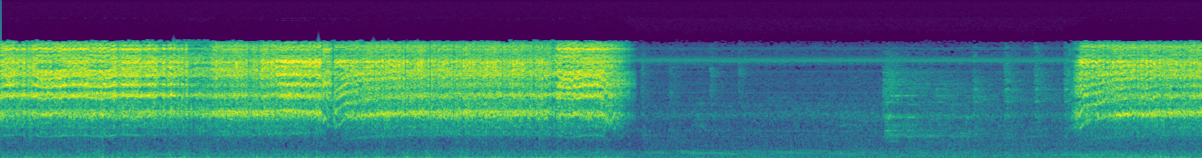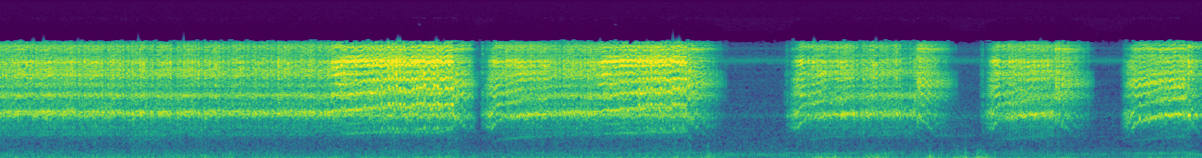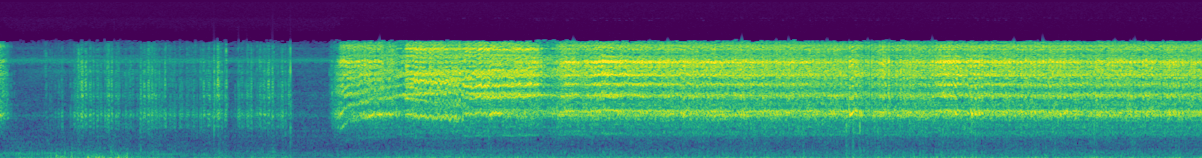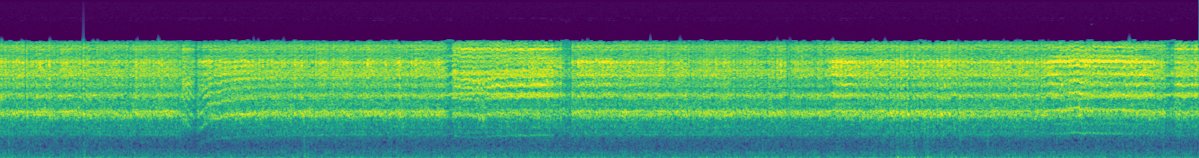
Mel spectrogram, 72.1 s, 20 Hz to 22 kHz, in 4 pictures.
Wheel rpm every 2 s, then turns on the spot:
160, 160, 150, 160, 110, 0, 0, 0, 120, 160, 160, 160, 120, 150, 60, 110, 60, 70, 30, 20, 40, 160, 160, 160, 160, 160, 160, 160, 150, 160, 160, 160, 160, 160, 160, 160.
36-40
